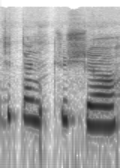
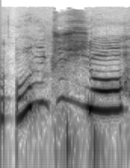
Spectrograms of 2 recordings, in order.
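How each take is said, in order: First: Said in the usual way. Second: High, drawn-out, slow shocked cry; stunned exclamation. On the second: Real, not acted. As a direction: stretch it out in disbelief.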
